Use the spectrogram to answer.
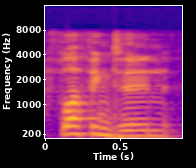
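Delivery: loud, high cry of alarm; shouted call to a runaway cat; shouting. A narrator's reading. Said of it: "Mister Banner shouted".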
